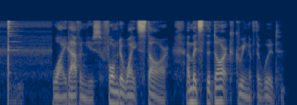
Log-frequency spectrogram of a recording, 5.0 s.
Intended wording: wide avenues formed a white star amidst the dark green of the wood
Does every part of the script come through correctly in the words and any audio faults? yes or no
no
